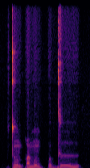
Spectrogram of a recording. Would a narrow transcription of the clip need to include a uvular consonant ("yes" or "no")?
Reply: yes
